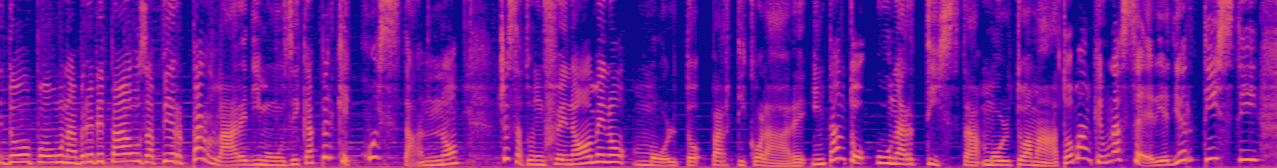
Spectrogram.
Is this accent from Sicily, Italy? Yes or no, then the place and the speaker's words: no; Lombardy, Italy; io sono brianzola, non è che proprio frequento tantissimo il napoletano.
